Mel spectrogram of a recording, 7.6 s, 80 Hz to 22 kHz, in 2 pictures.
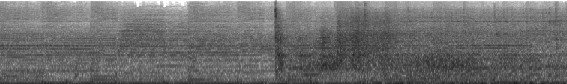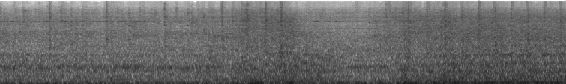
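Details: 1968 Ford Mustang after jumping 12 volts to coil fixed bad-voltage no-start: catches and settles into steady even idle with smooth throttle blips, no misfire; faint noise from loose belt.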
